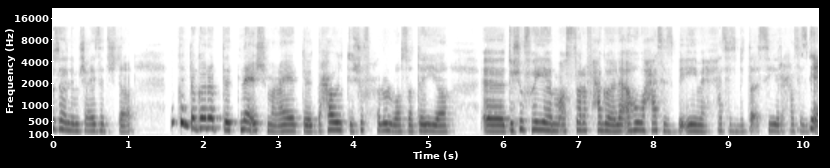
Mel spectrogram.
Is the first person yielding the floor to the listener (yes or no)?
yes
